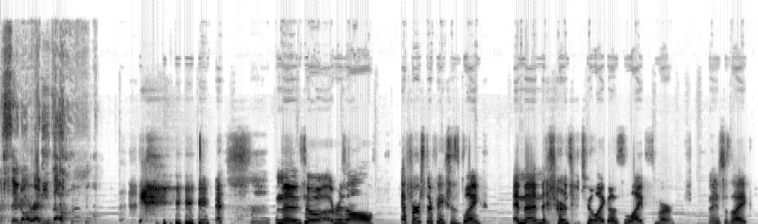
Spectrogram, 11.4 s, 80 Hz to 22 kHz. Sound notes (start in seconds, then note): 0.0 laughs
